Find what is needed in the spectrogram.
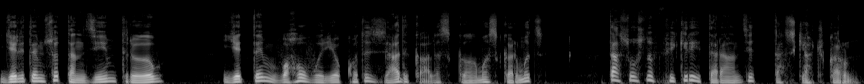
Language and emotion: Kashmiri, sad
